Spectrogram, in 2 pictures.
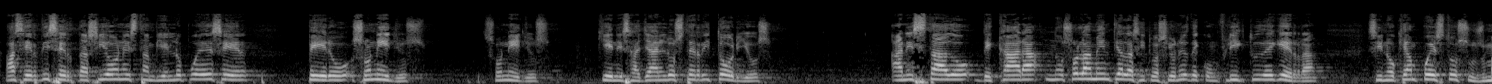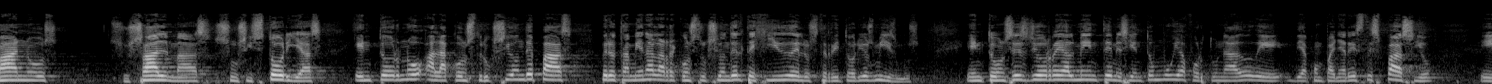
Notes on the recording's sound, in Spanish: Panel realizado en el Encuentro de Comunicación para la Paz llevado a cabo en el auditorio Monseñor Flavio Calle Zapata de la Universidad Católica de Oriente. Rionegro - Antioquia - Colombia.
